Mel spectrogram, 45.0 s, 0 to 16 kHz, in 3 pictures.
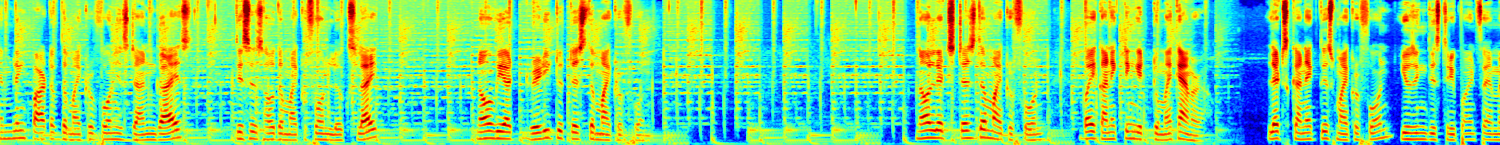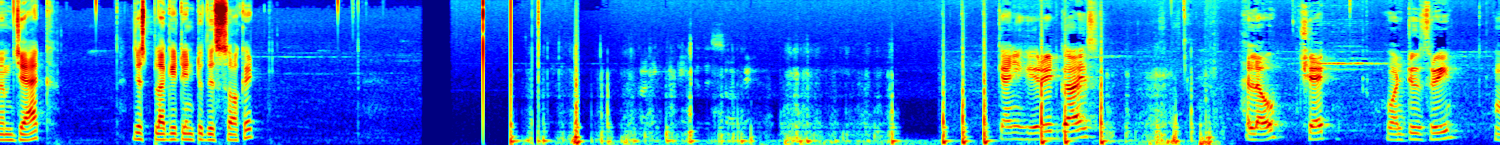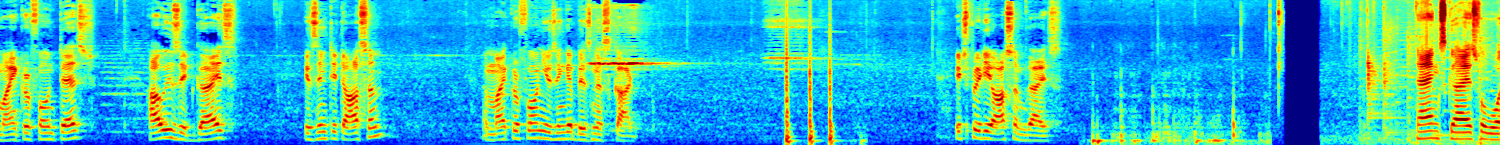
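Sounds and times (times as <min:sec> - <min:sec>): microphone handling knocks and rustles: 0:20.1 - 0:27.4, 0:37.8 - 0:38.7, 0:40.9 - 0:42.8
sharp taps: 0:23.9 - 0:27.1, 0:37.8 - 0:38.7.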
